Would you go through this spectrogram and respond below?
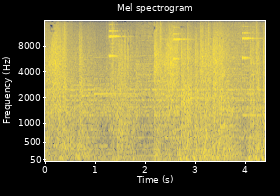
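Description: Gunfire in the game Enter the Gungeon, a dense, continuous rattle of rapid shots and impacts, loud and busy throughout, with no talk over it.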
